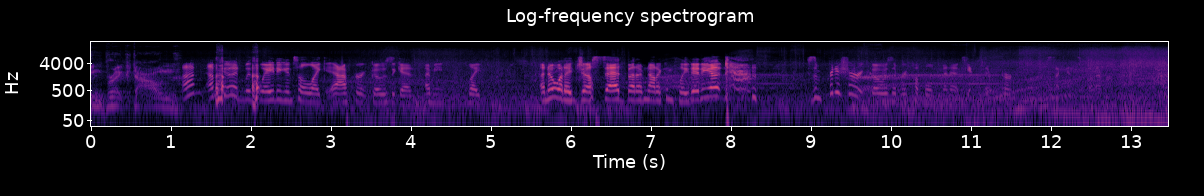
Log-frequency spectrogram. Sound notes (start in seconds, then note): 1.2 laughs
